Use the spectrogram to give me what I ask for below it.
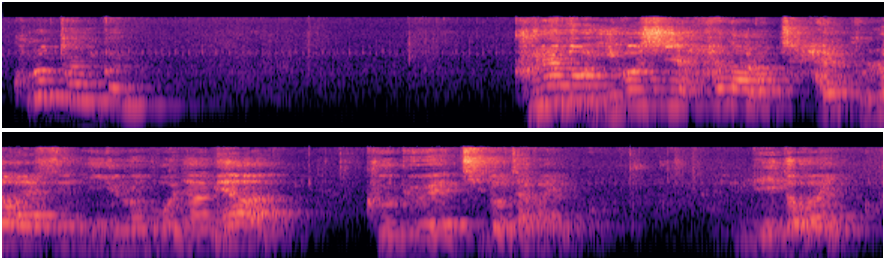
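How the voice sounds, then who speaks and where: A man preaches to his congregation and now and then bursts into acted, shouted calls. His voice sits high and swings widely in pitch. It comes from a distance through a heavily echoing church sanctuary. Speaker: pastor. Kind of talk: sermon. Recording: echoey church hall, mic at a distance.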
